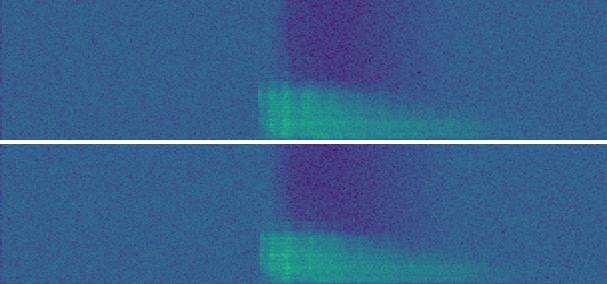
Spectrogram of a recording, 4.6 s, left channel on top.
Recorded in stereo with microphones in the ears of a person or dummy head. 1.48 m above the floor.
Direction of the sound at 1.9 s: 55° left (ahead or behind).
